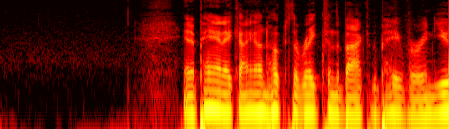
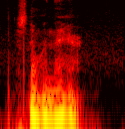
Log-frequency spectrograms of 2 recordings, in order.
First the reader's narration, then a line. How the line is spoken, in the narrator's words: whispered Chuck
